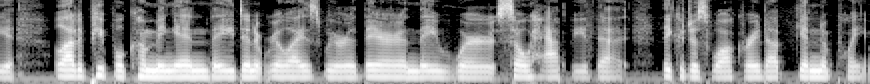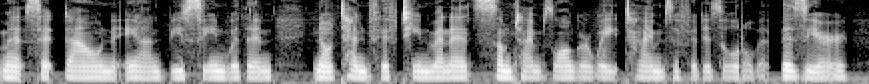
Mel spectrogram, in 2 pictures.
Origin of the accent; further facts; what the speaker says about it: Penn Yan, New York, United States; Yeah, so I actually born and raised in Penn Yan, so I've lived in the community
